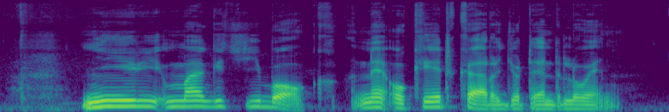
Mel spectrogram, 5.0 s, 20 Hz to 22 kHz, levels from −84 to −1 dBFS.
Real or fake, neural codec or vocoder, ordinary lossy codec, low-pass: real; none; none; none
